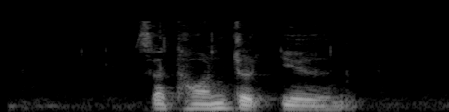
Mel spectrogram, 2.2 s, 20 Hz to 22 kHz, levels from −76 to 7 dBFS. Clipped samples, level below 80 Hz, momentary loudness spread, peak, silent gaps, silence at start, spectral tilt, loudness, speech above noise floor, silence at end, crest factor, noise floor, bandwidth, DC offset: under 0.1%; -56 dBFS; 13 LU; -12 dBFS; none; 0.7 s; -6.5 dB/octave; -28 LUFS; 34 dB; 0.45 s; 18 dB; -62 dBFS; 11.5 kHz; under 0.1%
